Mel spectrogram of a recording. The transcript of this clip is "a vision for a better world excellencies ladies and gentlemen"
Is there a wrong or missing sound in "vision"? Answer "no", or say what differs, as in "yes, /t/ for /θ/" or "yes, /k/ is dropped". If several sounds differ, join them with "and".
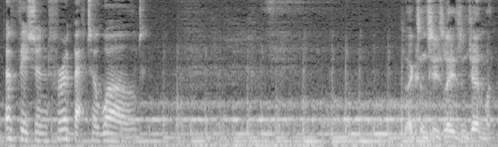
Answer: no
